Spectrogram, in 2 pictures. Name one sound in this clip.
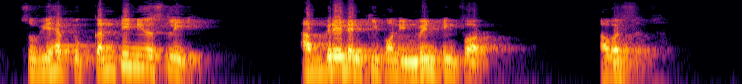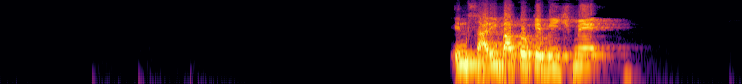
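A middle-aged man speaks calmly into a microphone, heard through loudspeakers, with long pauses.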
